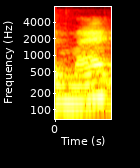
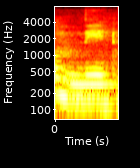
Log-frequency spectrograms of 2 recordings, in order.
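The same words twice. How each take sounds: First: मैट with the open "ae" of mat; open vowel. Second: मेट with the "ay" of mate; long A vowel. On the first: Teacher contrasts words without and with final e, open vowel मैट. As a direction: say मैट with a wide ऐ. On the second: Teacher contrasts words without and with final e, long vowel मेट. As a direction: say मेट with a tense ए. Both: Shown as a demonstration. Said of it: "ई लग गया तो मेट हो गया".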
